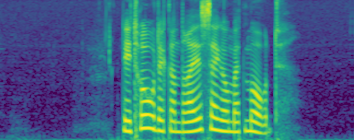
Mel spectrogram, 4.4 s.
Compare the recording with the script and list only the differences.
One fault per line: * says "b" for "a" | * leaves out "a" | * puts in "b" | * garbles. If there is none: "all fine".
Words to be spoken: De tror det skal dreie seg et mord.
* says "kan" for "skal"
* puts in "om"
